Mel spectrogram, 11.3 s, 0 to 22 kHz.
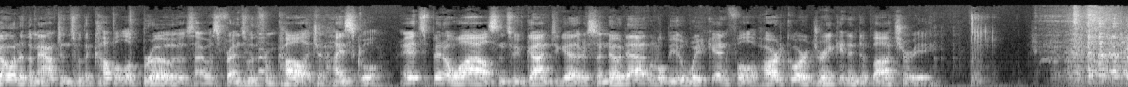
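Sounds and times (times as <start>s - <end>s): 
speech: 0.0s - 9.8s
person blowing a raspberry with the mouth imitating a fart: 9.7s - 10.0s
laughter: 10.4s - 11.2s.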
